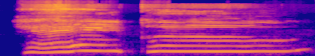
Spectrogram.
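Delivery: high sing-song hey Pooh; Foodie's signature greeting. Retold or imitated. Showing viewers the streamer's signature hello, high. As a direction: lilt it up like a welcome. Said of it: "That's her signature".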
